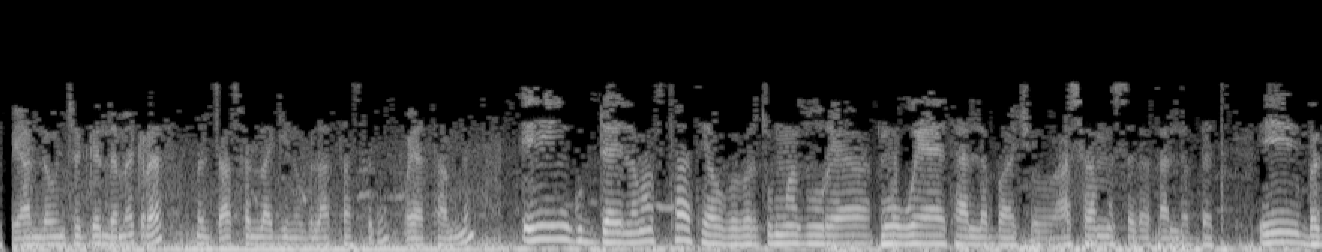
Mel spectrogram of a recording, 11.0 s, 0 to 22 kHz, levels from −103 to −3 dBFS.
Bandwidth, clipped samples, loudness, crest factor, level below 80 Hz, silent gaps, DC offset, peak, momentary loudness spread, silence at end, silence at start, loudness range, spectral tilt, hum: 5.8 kHz; under 0.1%; -28 LUFS; 14 dB; -30 dBFS; none; under 0.1%; -12 dBFS; 3 LU; 0 s; 0 s; 1 LU; -8 dB/octave; none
